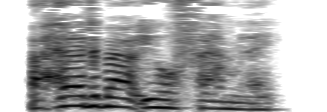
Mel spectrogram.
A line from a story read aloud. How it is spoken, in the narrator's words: she says gruffly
